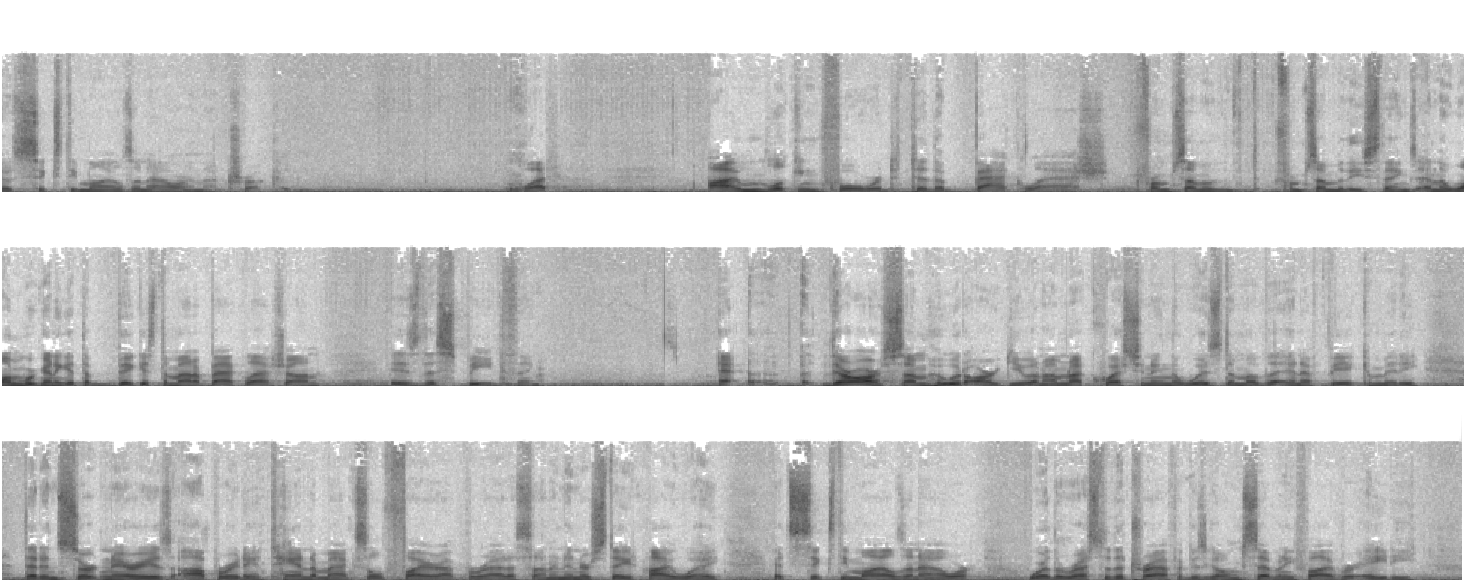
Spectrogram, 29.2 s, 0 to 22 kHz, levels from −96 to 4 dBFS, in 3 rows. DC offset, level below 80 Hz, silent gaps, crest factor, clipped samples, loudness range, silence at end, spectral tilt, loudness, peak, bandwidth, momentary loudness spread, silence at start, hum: under 0.1%; -44 dBFS; none; 20 dB; under 0.1%; 6 LU; 0 s; -5 dB/octave; -26 LUFS; -6 dBFS; 16 kHz; 12 LU; 0 s; none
